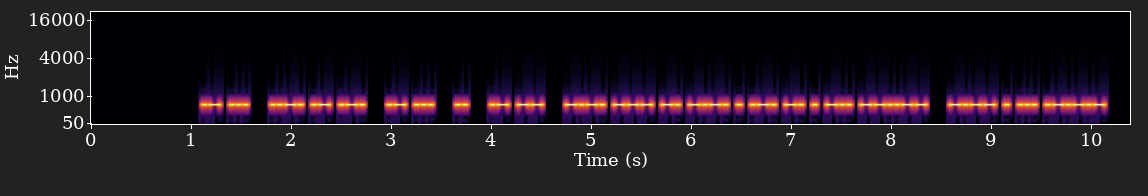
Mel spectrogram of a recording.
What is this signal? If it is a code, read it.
Morse code, heard as a keyed tone, about 34 wpm, 700 Hz. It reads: AS FAR AS I AM CONCERNED, YES.
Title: Sentences from Top 1000 Words - Review Part 6 - 35wpm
